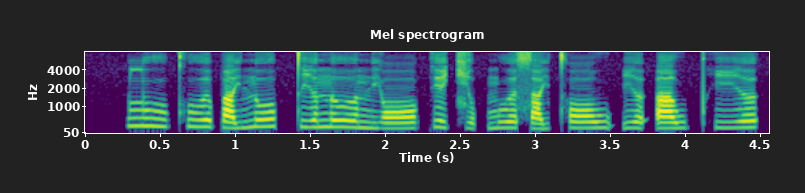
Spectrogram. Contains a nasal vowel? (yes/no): no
